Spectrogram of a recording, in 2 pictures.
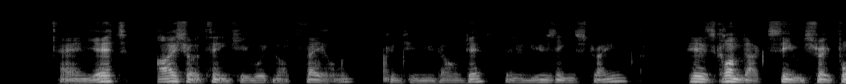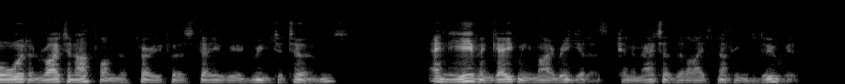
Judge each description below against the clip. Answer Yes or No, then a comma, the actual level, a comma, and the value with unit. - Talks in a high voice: No, low, 105 Hz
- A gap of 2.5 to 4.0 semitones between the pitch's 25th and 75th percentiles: No, average, 4.5 semitones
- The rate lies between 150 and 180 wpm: Yes, average, 170 wpm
